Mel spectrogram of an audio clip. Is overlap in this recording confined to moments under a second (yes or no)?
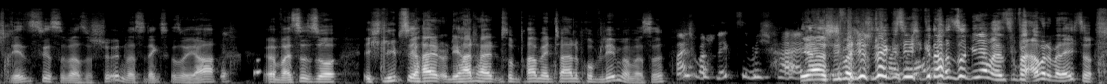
no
